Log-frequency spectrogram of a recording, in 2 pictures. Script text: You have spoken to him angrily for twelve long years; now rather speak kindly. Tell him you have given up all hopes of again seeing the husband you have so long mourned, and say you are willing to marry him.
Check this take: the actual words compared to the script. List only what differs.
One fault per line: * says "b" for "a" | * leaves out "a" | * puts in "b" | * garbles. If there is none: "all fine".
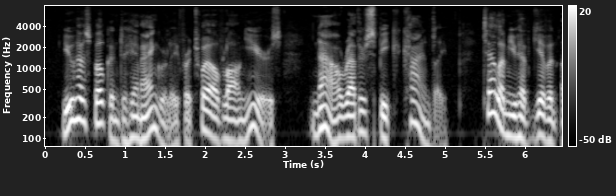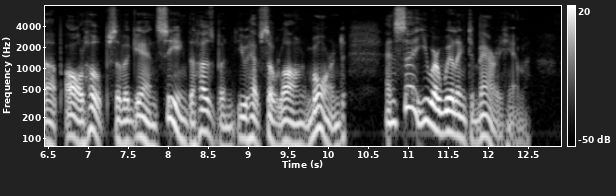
all fine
